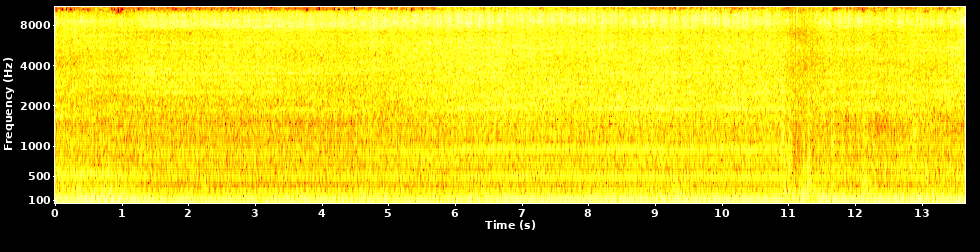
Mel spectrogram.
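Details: BMW E92 M3 S65 V8 at 65,600 miles, oil changed 300 miles earlier: loud steady idle with faint, uneven light tapping over the rumble; louder cold, still present warm. Cause unclear.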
